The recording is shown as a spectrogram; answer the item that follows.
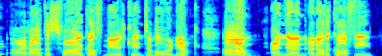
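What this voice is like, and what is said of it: Speaks with a regional accent. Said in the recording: “my accent”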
